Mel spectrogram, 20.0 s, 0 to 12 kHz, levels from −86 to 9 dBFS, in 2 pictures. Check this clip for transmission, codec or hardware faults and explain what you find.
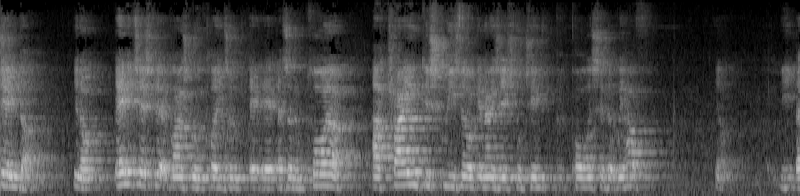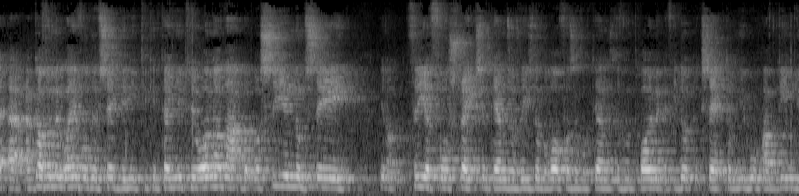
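No faults turn up anywhere in this clip. There is nothing in it that calls for a fix or further investigation.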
